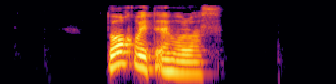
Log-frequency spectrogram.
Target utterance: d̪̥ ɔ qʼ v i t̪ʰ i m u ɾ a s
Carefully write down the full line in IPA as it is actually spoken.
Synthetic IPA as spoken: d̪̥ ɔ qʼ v i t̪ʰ ɛ m ɔ ɾ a s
